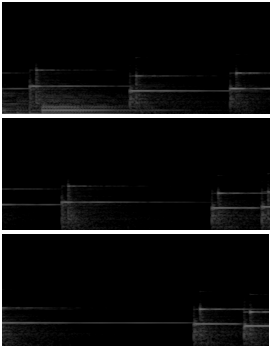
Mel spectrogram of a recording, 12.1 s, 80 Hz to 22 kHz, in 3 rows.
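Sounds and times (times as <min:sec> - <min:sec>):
slow piano notes: 0:00.0 - 0:06.5.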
